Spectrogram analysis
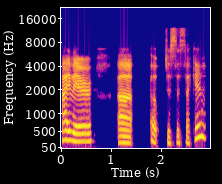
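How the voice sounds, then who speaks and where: A woman on a video call asking grant questions for a theater group, halting, with fillers and self-corrections. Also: on the high side, lively intonation, clean tone, no echo, clean studio sound.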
